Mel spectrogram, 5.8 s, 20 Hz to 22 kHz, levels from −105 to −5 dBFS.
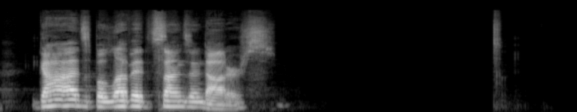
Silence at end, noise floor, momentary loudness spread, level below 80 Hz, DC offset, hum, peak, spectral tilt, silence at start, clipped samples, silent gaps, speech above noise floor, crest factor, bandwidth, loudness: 3.15 s; under -90 dBFS; 15 LU; -82 dBFS; under 0.1%; none; -8 dBFS; -5 dB/octave; 0.4 s; under 0.1%; none; over 64 dB; 20 dB; 15 kHz; -25 LUFS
